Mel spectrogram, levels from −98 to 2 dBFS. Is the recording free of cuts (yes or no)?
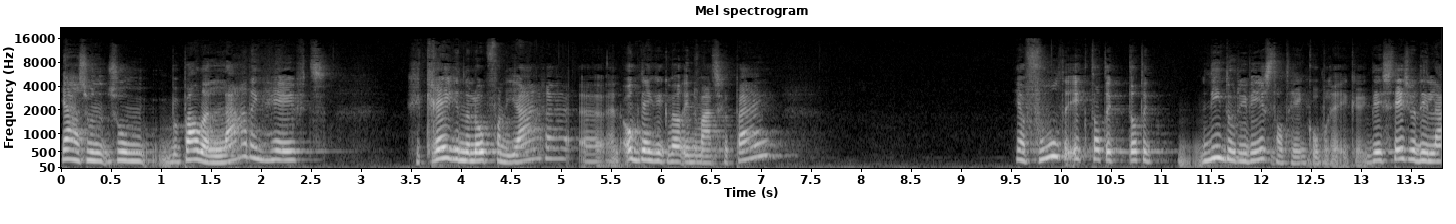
no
